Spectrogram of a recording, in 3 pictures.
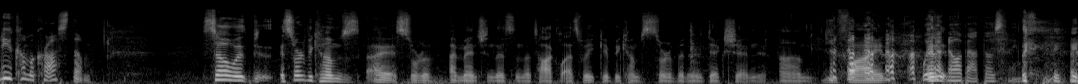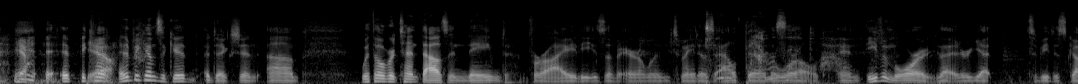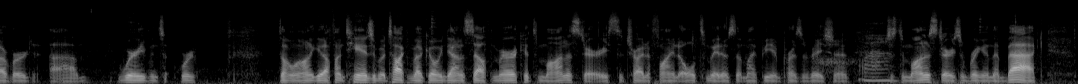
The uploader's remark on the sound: Live at Prairie Gardens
